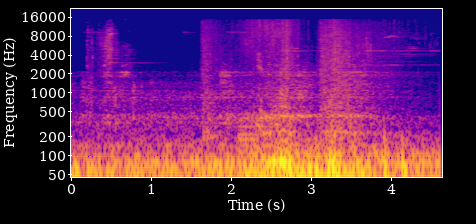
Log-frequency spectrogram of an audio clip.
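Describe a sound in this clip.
A magic spell hums and crackles softly.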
